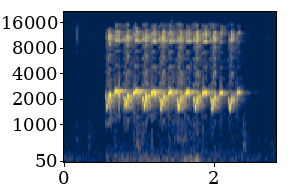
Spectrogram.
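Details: Yellow-vented bulbul song used to get other bulbuls singing: nearly two seconds of fast, even, bubbly notes at high pitch, with a few soft low thumps partway through.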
